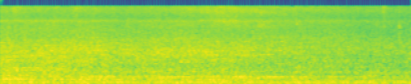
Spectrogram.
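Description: Steady background hum and hiss of a workshop room, with no distinct knocks.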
